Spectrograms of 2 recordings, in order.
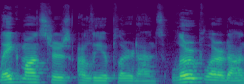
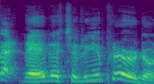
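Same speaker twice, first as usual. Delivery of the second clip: very loud, weird put-on British accent, pitched up; 9 semitones higher, 9 dB louder than usual. Retelling what a dude said about a lake monster, in a put-on British accent. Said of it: "That weird British guy".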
